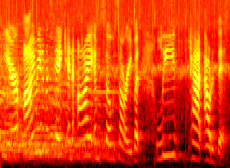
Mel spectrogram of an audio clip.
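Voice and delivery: ordinary talk

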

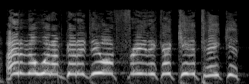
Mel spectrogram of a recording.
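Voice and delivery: high, loud, fast panicked shout; mock frantic panic. Believer panicking a day after posting faith, shouted. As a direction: ham up a frantic meltdown. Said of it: "you say".

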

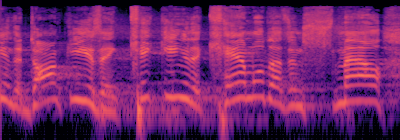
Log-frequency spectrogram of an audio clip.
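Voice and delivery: ordinary talk

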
